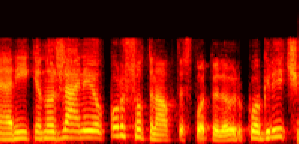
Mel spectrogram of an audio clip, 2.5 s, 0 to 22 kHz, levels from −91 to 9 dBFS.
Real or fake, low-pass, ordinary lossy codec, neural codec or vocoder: fake; 7.2 kHz; MP3, 64 kbps; codec, 16 kHz, 0.5 kbps, X-Codec, HuBERT features, trained on LibriSpeech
